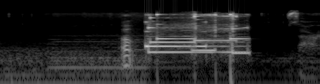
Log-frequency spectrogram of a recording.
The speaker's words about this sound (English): That was my alarm. Sorry, God.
